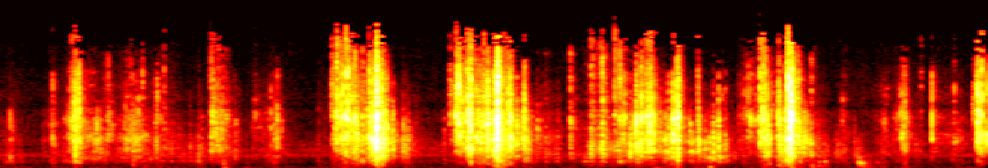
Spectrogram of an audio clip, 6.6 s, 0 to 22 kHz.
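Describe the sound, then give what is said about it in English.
Thin Bible pages being flipped by two people turning to Ephesians 4, a series of crisp, papery swishes and crinkles at an irregular pace, with louder bursts every second or so and no voices. “So we're both flipping there.”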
